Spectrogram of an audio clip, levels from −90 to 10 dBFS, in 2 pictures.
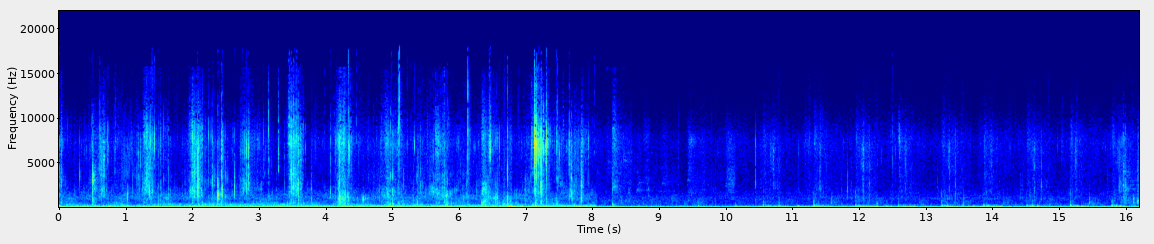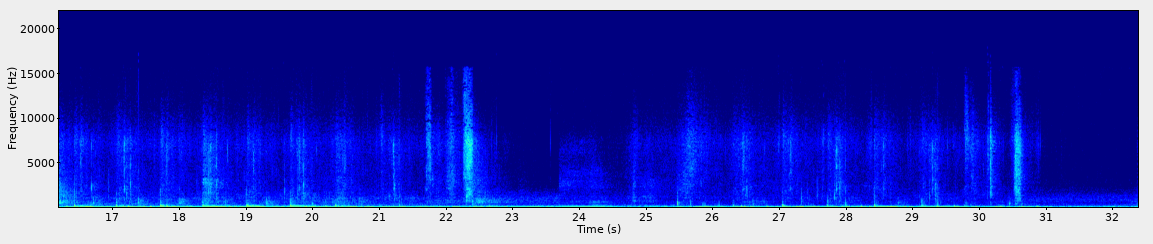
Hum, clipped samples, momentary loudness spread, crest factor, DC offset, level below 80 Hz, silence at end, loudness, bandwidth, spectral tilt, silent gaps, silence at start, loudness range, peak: none; under 0.1%; 16 LU; 32 dB; under 0.1%; -40 dBFS; 0 s; -42 LUFS; 15 kHz; -2.5 dB/octave; none; 0 s; 16 LU; -2 dBFS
